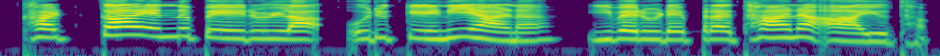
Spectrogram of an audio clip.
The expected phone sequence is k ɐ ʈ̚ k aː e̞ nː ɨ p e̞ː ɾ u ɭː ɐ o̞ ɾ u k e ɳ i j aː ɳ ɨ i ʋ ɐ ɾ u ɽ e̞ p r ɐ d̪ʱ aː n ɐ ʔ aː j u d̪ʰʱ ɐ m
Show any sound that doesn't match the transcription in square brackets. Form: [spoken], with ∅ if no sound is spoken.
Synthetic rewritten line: [kʰ] ɐ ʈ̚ k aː e̞ nː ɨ p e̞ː ɾ u ɭː ɐ o̞ ɾ u k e ɳ i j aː ɳ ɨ i ʋ ɐ ɾ u ɽ e̞ p r ɐ d̪ʱ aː n ɐ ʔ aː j u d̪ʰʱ ɐ m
